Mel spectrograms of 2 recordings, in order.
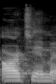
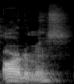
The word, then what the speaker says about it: Artemis: goingon to say yeah their name is Artemis it's not rtms it's Artemis we've been saying the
